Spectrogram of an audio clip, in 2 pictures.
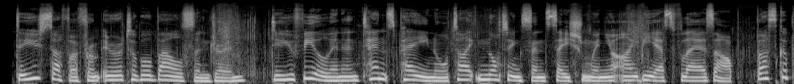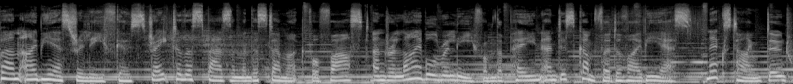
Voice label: EN Werbung; Buscopan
